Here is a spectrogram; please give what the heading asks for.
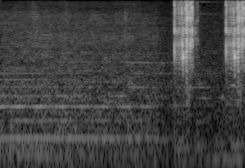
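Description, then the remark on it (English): Two crisp camera shutter clicks as a photo is taken at Big Ben in London, each a short bright burst about half a second apart, cutting over a low steady hum of background noise; no one speaks. “Let's take a photo to remember this moment.”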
